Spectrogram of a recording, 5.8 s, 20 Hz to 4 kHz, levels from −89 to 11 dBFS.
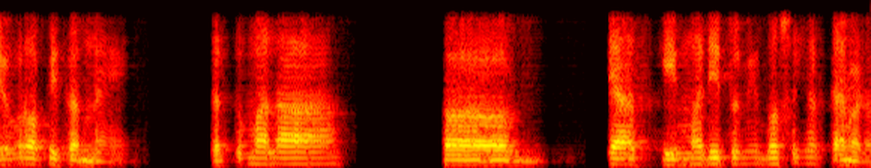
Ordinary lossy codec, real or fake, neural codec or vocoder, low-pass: none; fake; vocoder, 24 kHz, 100 mel bands, Vocos; 3.6 kHz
